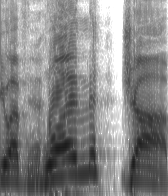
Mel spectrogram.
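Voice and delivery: very loud, exasperated, frustrated yell. Recounting what they say to their phone when music won't load, retelling a yell. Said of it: "yelled at my phone multiple times".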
